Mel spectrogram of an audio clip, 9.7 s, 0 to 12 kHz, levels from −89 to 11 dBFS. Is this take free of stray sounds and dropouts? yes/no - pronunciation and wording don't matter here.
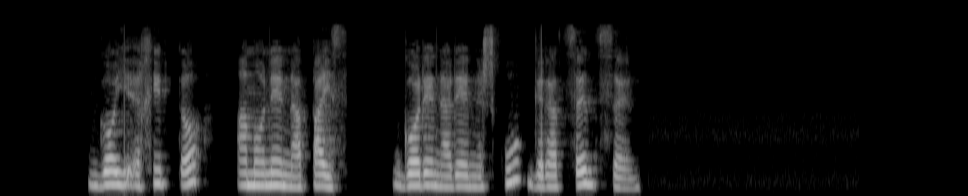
yes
